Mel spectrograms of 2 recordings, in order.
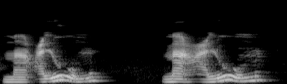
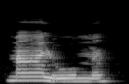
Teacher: quando la 3ain segue una a breve farà pronunciare questa a breve come una a lunga, come ad esempio nella parola araba ma3lûm, che in urdu si pronuncia semplicemente mâlûm (noto, conosciuto).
